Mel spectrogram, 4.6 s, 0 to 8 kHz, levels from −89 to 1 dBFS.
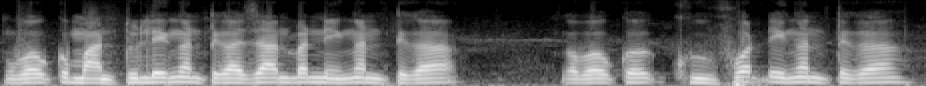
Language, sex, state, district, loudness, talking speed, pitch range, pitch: Wancho, male, Arunachal Pradesh, Longding, -13 LUFS, 205 wpm, 140-155 Hz, 145 Hz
